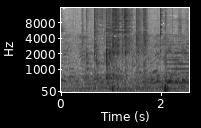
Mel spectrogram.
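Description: Steel utensils clink at Bhuleshwar utensil market in Mumbai, a few light metallic taps and one sharper clang close by, mixed with busy market voices and people talking.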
